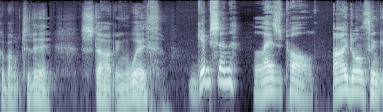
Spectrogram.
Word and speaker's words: Les Paul: And um he kept pronouncing it Lay Paul, as if it was like, you know, a French pronunciation.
